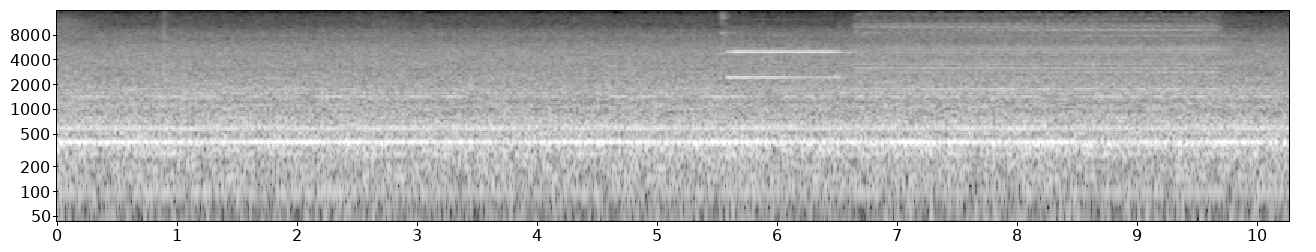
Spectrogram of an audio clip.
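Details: Fractional CO2 laser test-fired onto paper at raised power for severe acne scars. Steady machine hum with brief high-pitched beeps.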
